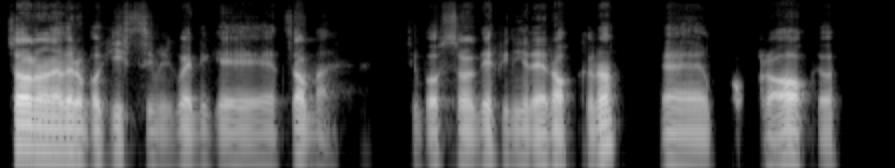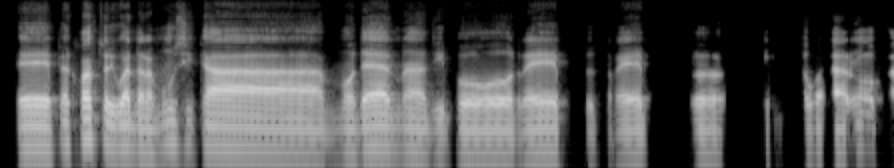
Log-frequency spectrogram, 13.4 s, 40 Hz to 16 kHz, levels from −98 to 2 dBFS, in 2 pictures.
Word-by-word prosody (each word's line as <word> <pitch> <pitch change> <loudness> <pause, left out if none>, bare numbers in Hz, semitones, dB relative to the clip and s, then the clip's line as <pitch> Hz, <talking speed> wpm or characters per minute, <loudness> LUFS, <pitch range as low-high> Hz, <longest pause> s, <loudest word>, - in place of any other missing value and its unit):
sono 95 -3 +7
davvero 85 -2 +4
pochissimi 75 +1 -9
quelli 75 -1 -7
che, 70 -1 -9
insomma, - - -4 0.6
si - - -22
possono 75 0 -5
definire 75 -1 -4
rock, - - -2
no, - - +1 0.3
ehm, 70 -1 -5
un 70 - -10
pop - - -20
rock. 65 - +1 0.5
E 95 0 +3
per 105 - -4
quanto 120 0 +3
riguarda 95 -2 +3
la 85 - +2
musica 90 -5 +3
moderna 85 +2 +1
tipo 80 0 -1
rap, 80 +1 0 0.3
trap 80 0 -3 0.8
e - - -24 0.2
tutta - - -8
quella 85 0 0
roba, 100 0 -7
80 Hz, 130 wpm, -25 LUFS, 75-90 Hz, 0.8 s, sono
